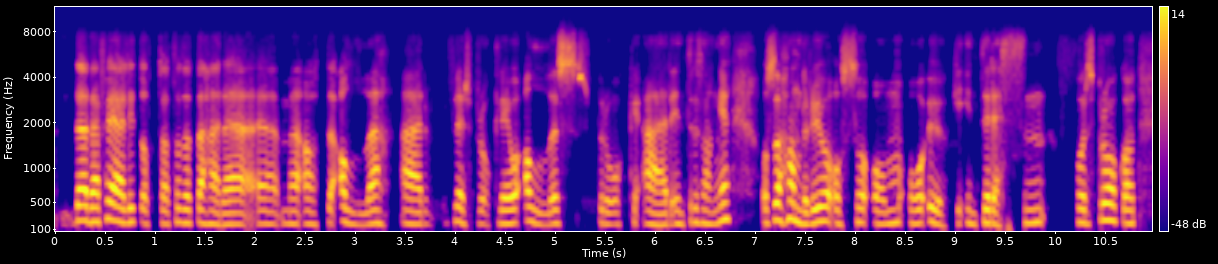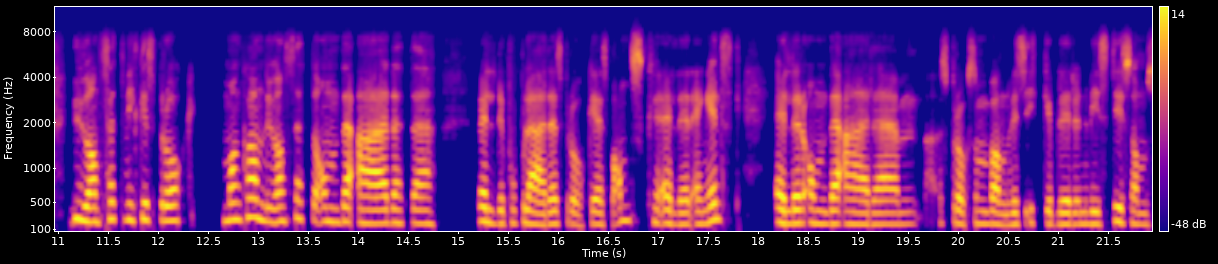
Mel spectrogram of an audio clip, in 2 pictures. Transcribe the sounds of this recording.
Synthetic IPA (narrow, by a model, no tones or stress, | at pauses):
d̪ɛæɖ̪æɾfɔɾjæɪæɭɪt̪ːɔp̚t̪ʰɑt̪ːɑʋd̪ɛt̪ːəɦæːɾəmɛʔɑt̪ɑlːəʔæɾ | fleːʂpɾoːklɪəɔʔɑlːəspɾoːkæɾɪnt̪əɾəsɑŋːəɔsɔɦɑnd̪ləɖɛjʊʔɔsːɔʔɔmɔʔøːkəʔɪnt̪əɾɛsːən | fɔɾspɾoːkɔt̪ʉːɑnsɛt̪ːʋɪlkəspɾoːk | mɑnkʰɑnʉːɑnsɛt̪ːɔmd̪ɛʔæɾɖ̪ɛt̪ːə | ʋɛld̪ɪpʰʊpʉlæːɾəspɾoːkəspɑnskɛlːəɾʔɛŋːəlskɛlːəɾɔmd̪ɛʔæɾspɾoːksɔmʋɑːnlɪʋiːsɪkːəblɪɾʉnəɾʋiːst̪ɪsɔm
